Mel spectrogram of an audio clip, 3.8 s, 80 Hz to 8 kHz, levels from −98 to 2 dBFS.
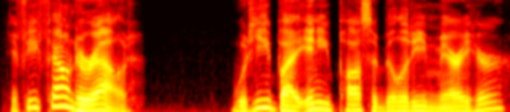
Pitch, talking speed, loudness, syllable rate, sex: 140 Hz, 190 wpm, -17 LUFS, 6.1 syllables/s, male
